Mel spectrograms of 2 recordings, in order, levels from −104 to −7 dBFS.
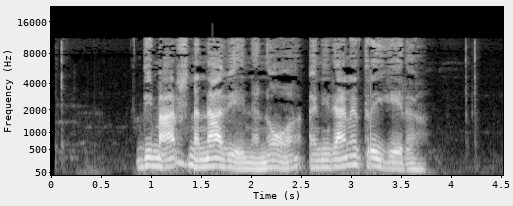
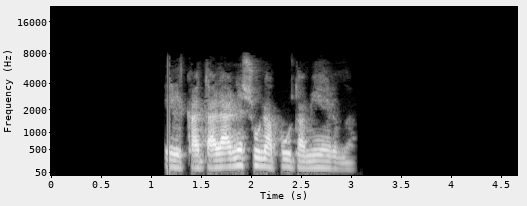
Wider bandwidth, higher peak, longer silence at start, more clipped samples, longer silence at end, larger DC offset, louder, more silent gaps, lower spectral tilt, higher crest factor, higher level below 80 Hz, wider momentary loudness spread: first, 12 kHz vs 7.6 kHz; about the same, 0 dBFS vs -2 dBFS; second, 0.85 s vs 1.15 s; neither; second, 0.8 s vs 1.65 s; neither; about the same, -17 LUFS vs -17 LUFS; neither; second, -4.5 dB/octave vs -7 dB/octave; about the same, 20 dB vs 18 dB; first, -46 dBFS vs -60 dBFS; second, 9 LU vs 17 LU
